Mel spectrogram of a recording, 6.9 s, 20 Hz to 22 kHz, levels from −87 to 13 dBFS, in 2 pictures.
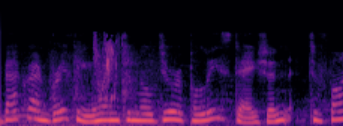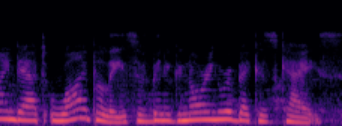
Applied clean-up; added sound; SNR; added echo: none; Liquid; 17 dB; reverberation time 0.2 s.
